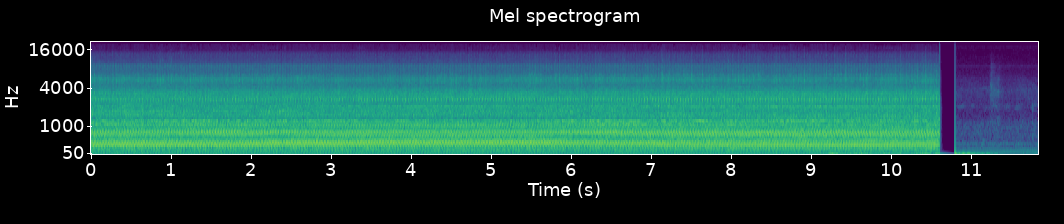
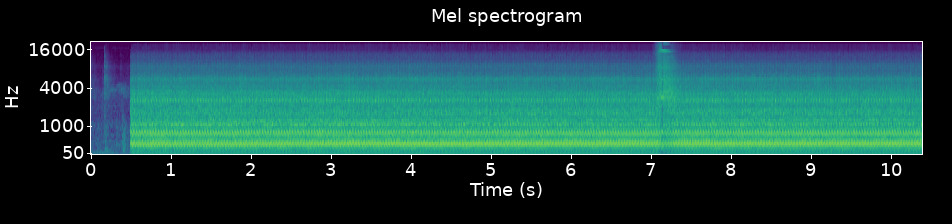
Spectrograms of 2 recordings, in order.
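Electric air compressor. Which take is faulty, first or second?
second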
